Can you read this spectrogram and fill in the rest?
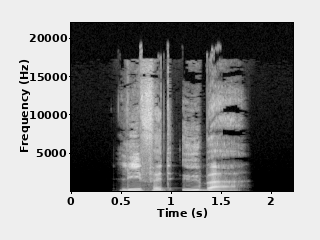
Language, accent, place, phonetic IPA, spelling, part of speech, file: German, Germany, Berlin, [ˌliːfət ˈyːbɐ], liefet über, verb, De-liefet über.ogg
- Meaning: second-person plural subjunctive II of überlaufen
